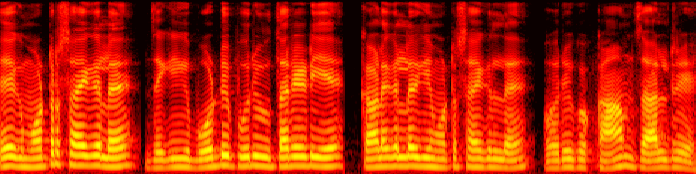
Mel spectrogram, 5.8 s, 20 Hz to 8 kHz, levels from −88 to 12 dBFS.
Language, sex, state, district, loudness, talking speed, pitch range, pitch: Marwari, male, Rajasthan, Churu, -18 LUFS, 225 wpm, 140-160 Hz, 150 Hz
